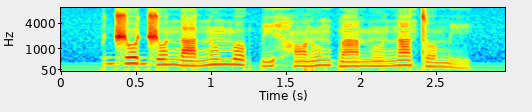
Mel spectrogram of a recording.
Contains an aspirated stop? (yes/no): no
